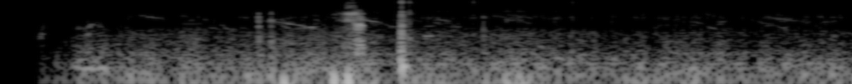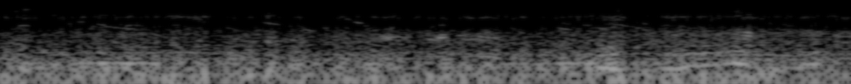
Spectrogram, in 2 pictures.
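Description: A flock of young chickens, with a turkey among them, softly clucking and calling while feeding, with a few sharp knocks about a second in.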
